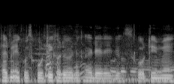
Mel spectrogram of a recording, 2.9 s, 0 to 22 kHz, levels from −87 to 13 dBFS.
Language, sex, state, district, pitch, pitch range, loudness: Hindi, male, Madhya Pradesh, Katni, 105 Hz, 100-110 Hz, -18 LUFS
